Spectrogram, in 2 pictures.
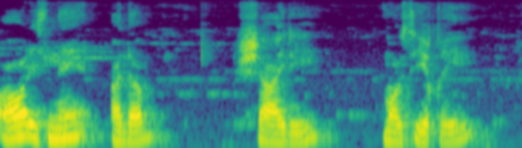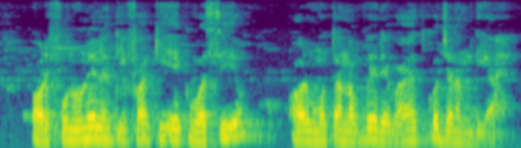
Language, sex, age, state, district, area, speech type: Urdu, male, 18-30, Delhi, North West Delhi, urban, spontaneous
